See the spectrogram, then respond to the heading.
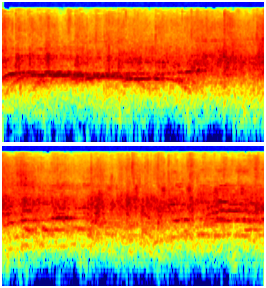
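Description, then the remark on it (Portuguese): A crowd at a university faculty claps for a professor in a dense, sustained round of applause, loud and even throughout, with a faint voice or cheer rising briefly above the clapping. “portanto acho que uma salva de palmas para o senhor.”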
